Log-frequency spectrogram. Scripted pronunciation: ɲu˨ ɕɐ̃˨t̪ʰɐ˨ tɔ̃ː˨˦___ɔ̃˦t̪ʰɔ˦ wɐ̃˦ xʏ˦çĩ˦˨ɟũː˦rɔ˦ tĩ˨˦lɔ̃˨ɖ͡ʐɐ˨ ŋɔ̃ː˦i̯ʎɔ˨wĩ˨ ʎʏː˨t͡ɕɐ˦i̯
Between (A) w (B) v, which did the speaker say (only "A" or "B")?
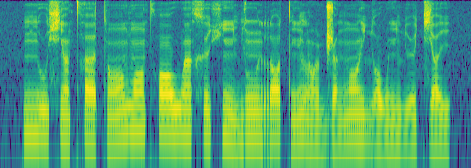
B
